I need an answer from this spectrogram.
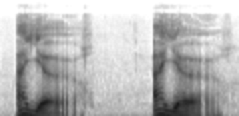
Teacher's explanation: final S not pronounced, and then you've got this y sound.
